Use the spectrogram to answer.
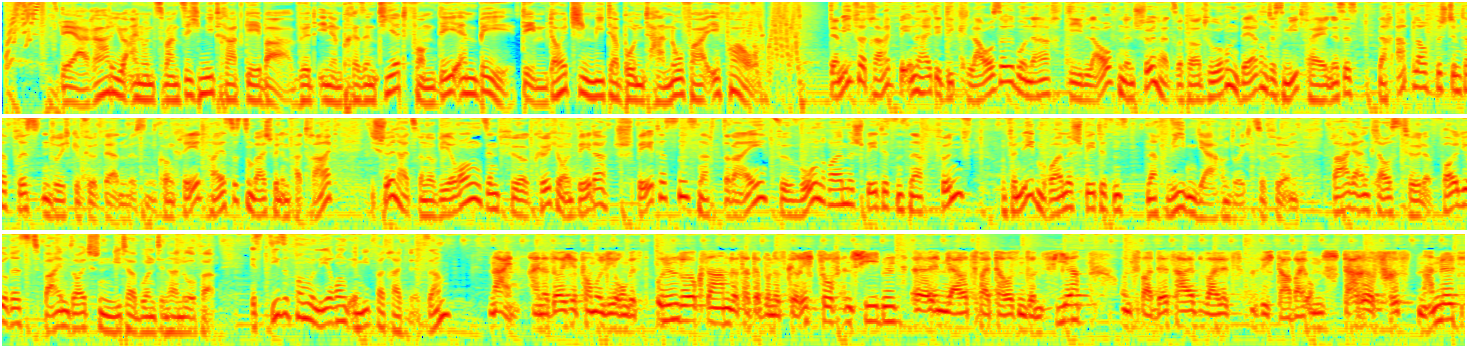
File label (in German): Radiospot; Radio21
